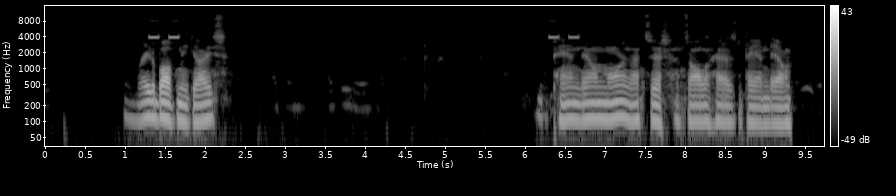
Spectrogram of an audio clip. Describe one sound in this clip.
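A man talks calmly and close to a microphone, in two short spells.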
